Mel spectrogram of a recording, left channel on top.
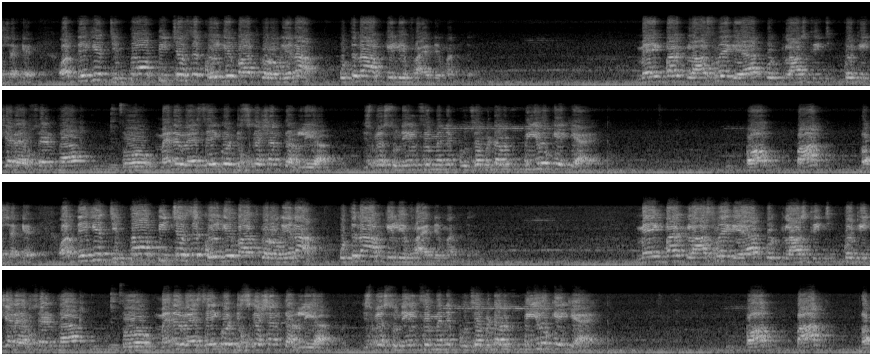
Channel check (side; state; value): both; normal; correlation 0.60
